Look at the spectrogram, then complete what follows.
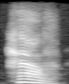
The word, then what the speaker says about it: have: Mas aqui termina com E, então nós não pronunciamos. Have.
